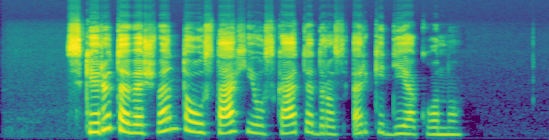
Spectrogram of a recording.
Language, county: Lithuanian, Vilnius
